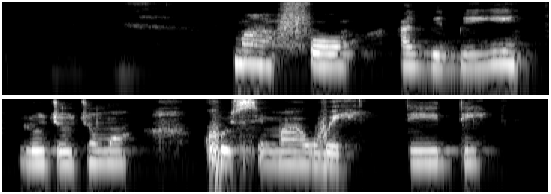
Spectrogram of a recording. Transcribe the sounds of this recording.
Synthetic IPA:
mãː˦˨fɔ˧ | a˨ɡ͡be˨ɡ͡be˨ji˦˨ | lo˦d͡ʒɔ˧d͡ʒũ˦mɔ̃˦kʰo˦si˨˧mãː˦wɛ˨ | d̥e˦de˦

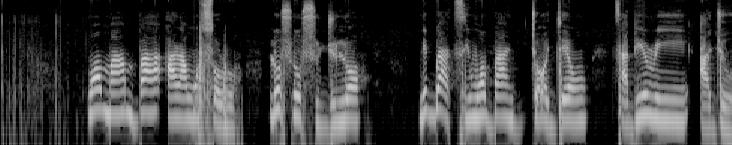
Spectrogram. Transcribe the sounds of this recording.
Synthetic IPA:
w̃ɔ̃˦mãː˨˦˧n̩˦ba˦a˧ɾa˧˨w̃ɔ̃˧sɔ˨ɾɔ˨ | lo˦˨so˦˨su˨d͡ʒu˨˦lɔ˧˦ | nĩ˦ɡ͡ba˦˨ti˨˦w̃ɔ̃˦ba˦n̩˦d͡ʒɔ˧d͡ʒɛ˧ũ˧ | tʰa˨bi˨˦ɾ̃ĩ˧a˨d͡ʒo˨

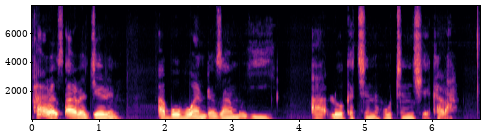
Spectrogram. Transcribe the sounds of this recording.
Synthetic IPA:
ɸa̰ː˦ɽa˨sʼaː˦ɽa˨d͡ʒɪ˦ɽɪ˨ŋ | ʔa˦buː˦bʊ˦wɐ˨nda˨zaː˦mu˨ji˦ | ʔa˨loː˦kɐ˨t͡ʃɪ˦ŋhuː˦tʰʊ˦nʃḛː˨kʰɐ˦ɽa̰ː˨

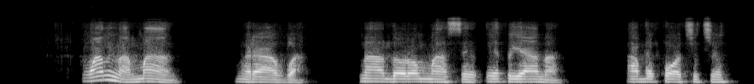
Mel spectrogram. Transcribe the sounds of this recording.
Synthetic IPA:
ŋʷa˦n̩˦na˨˦ma˦˨n̩˨ | mʷe˨ɾa˨a˨ɡʷa˨ | na˨a˨dɔ˦ɾɔ˦m̩˦ma˦sɪ˦ɪ˦ɦʊ˦ja˦na˨ | a˦bʊ˦kʷɔ˦˨t͡ʃɪ˦t͡ʃɪ˦

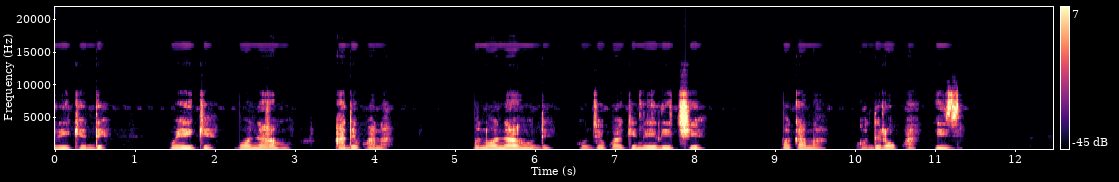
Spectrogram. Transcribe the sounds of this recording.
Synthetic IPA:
ɾi˦ke˦dɪ˦ | ŋʷe˦i˦ke˦ | m˦ɔ˦ɲa˦ɦʊ˨ | a˨dɪ˨kʷa˨na˨ | ma˨nɔ˦ɲa˦ɦʊ˨dɪ˦ | ʊ˨d͡ʒe˦kʷa˦ke˦ne˦li˦t͡ʃi˦e˦ | ma˨ka˨na˨ | ɔ˨dɪ˦ɾɔ˨kʷa˦ | i˦zi˨

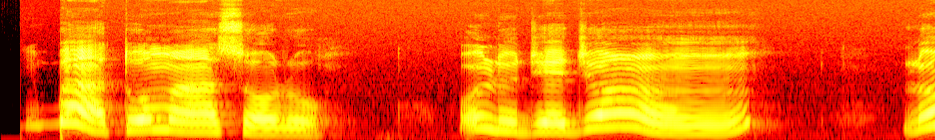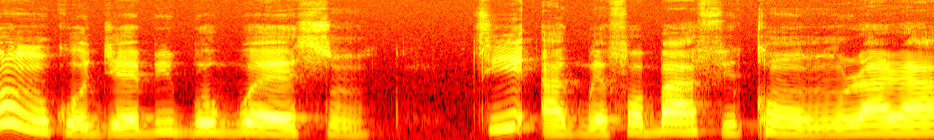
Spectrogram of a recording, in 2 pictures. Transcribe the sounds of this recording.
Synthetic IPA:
nĩ˦ɡ͡ba˦˨to˨˦mãː˦˧sɔ˨ɾɔ˨ | o˧lu˨d͡ʒɛ˨d͡ʒɔ˦ã˦˨ũ˨˦ | lõ˦˨ũ˧˦ko˨d͡ʒɛ˨bi˦ɡ͡bo˧ɡ͡bo˧˦ɛ˨sũ˨ | ti˦a˦˨ɡ͡bɛ˨fɔ˧ba˦fi˧kã˧o˨wũ˨˧˦ɾa˦ɾa˦

